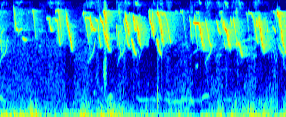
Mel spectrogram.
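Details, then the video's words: Saffron finches at a feeder calling busily: quick, high, rasping chirps from several birds, about two or three per second, overlapping throughout. "canário da terra fazendo barulho na seva"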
